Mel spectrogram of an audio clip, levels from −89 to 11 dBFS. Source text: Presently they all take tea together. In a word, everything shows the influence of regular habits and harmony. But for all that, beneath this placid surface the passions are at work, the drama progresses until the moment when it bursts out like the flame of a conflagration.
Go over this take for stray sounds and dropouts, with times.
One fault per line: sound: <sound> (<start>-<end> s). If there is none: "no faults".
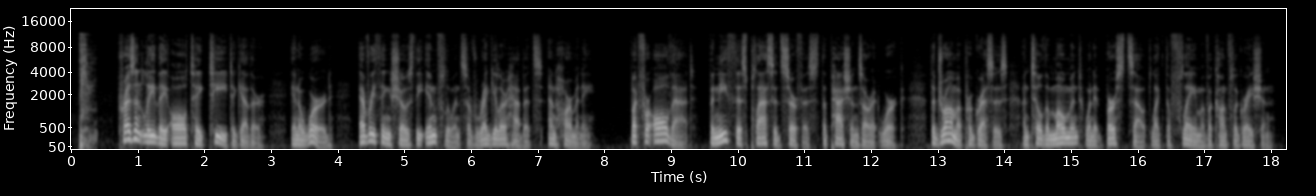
sound: thud (0.1-0.4 s)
